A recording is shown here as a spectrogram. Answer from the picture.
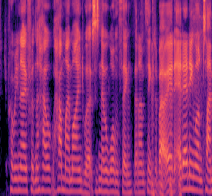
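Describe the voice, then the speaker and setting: A woman with a slight British accent speaks at a very fast pace. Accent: slight UK. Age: 50s. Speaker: business executive. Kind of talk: interview.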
